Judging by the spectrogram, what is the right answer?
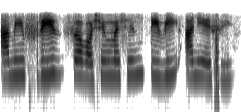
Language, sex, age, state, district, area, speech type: Marathi, female, 18-30, Maharashtra, Washim, rural, conversation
